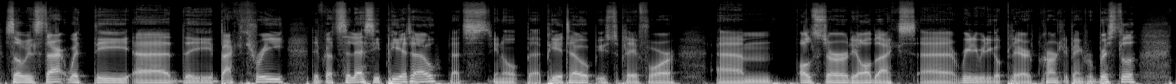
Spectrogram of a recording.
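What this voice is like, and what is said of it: Put-on Cork Irish accent. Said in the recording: “I'm going to be doing this in a Cork accent”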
